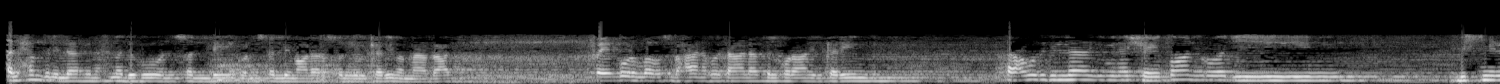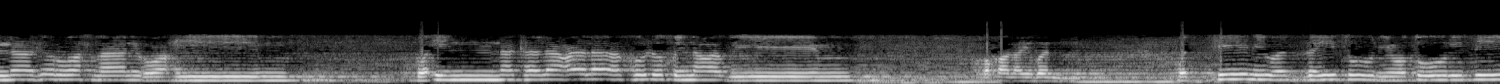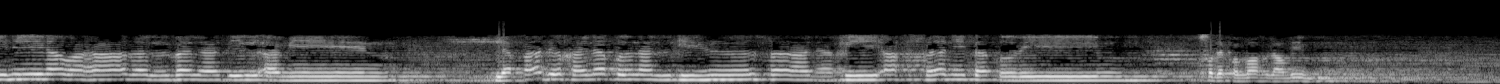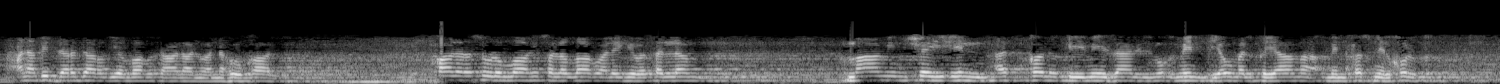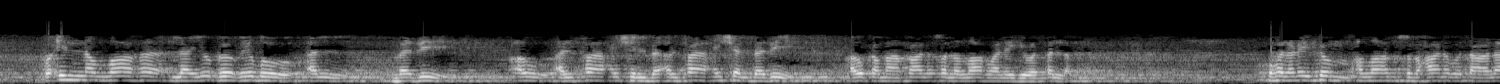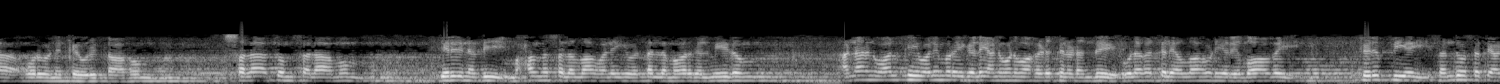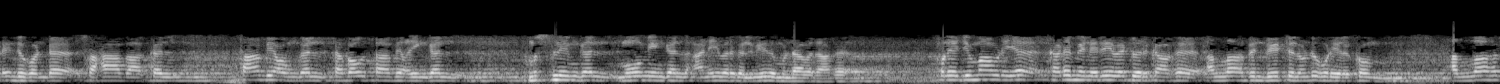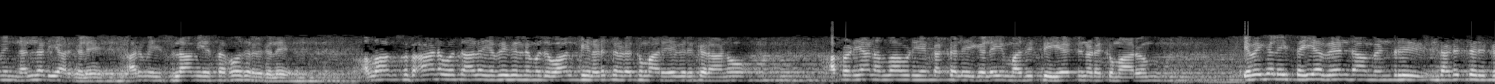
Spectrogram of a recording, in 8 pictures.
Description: நற்குணத்தின் விளைவுகள் | Audio Bayans | All Ceylon Muslim Youth Community | Addalaichenai
Kurunegala, Mallawapitiya Jumua Masjidh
